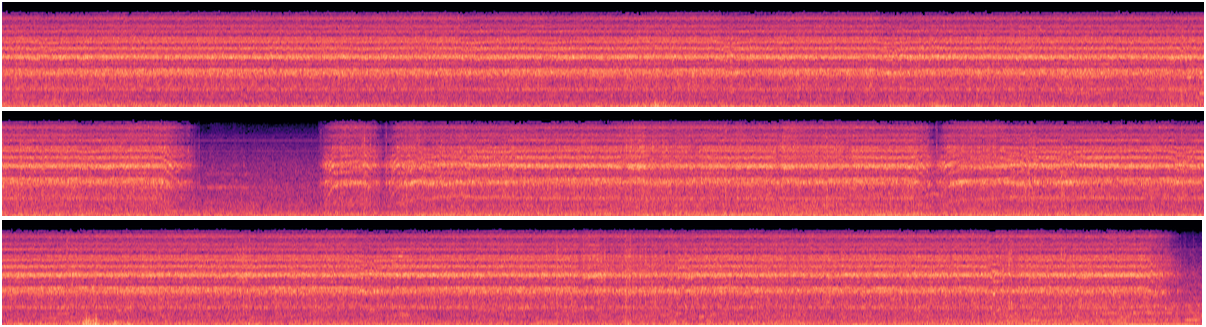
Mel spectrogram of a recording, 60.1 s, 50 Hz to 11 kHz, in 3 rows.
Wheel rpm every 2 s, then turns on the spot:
160, 160, 160, 160, 160, 160, 160, 160, 160, 160, 160, 70, 30, 110, 160, 160, 160, 140, 150, 160, 160, 160, 160, 160, 160, 160, 160, 160, 160, 110.
none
